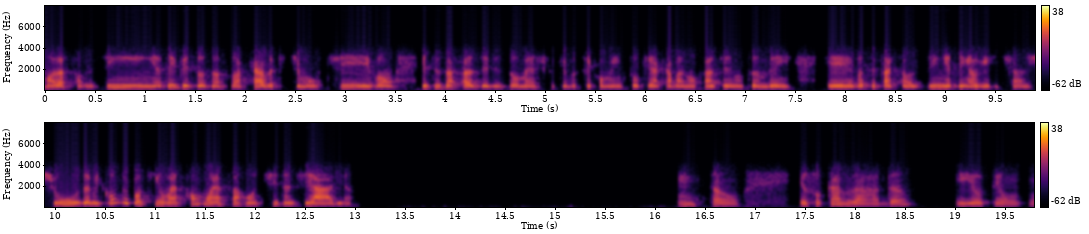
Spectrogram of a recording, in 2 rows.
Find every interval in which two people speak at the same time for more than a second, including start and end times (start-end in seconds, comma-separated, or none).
none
